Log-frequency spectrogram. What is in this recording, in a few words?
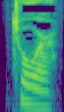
"Tour", English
